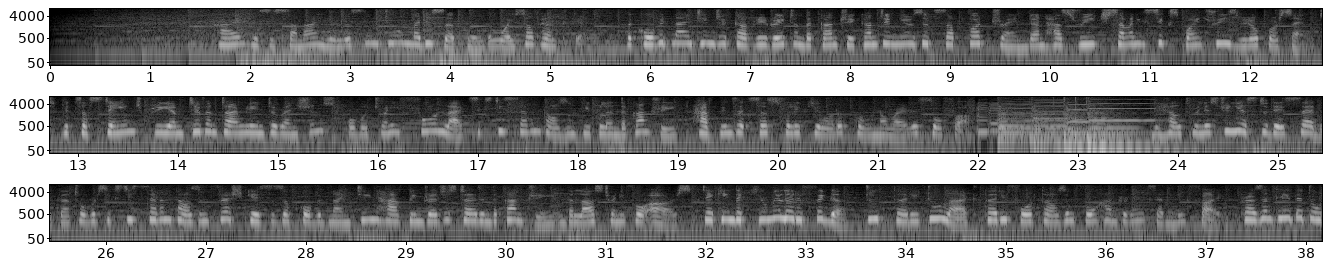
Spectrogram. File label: english news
